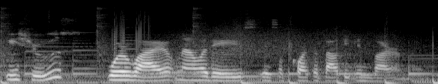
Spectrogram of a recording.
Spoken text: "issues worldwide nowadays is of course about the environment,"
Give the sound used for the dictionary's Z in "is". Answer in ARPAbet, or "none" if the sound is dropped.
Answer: S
